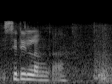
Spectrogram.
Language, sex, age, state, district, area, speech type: Nepali, female, 45-60, West Bengal, Alipurduar, urban, spontaneous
